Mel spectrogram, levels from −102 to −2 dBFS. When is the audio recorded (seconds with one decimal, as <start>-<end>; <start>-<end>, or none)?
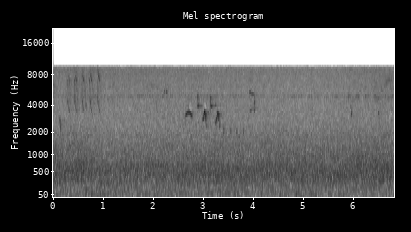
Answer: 0.0-1.1; 5.2-6.8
